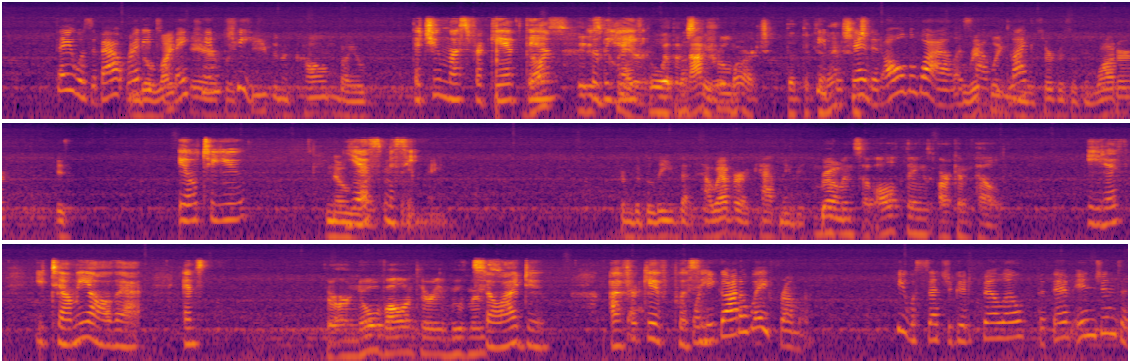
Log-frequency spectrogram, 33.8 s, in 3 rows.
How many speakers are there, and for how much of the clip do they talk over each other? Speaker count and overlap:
five, about 23%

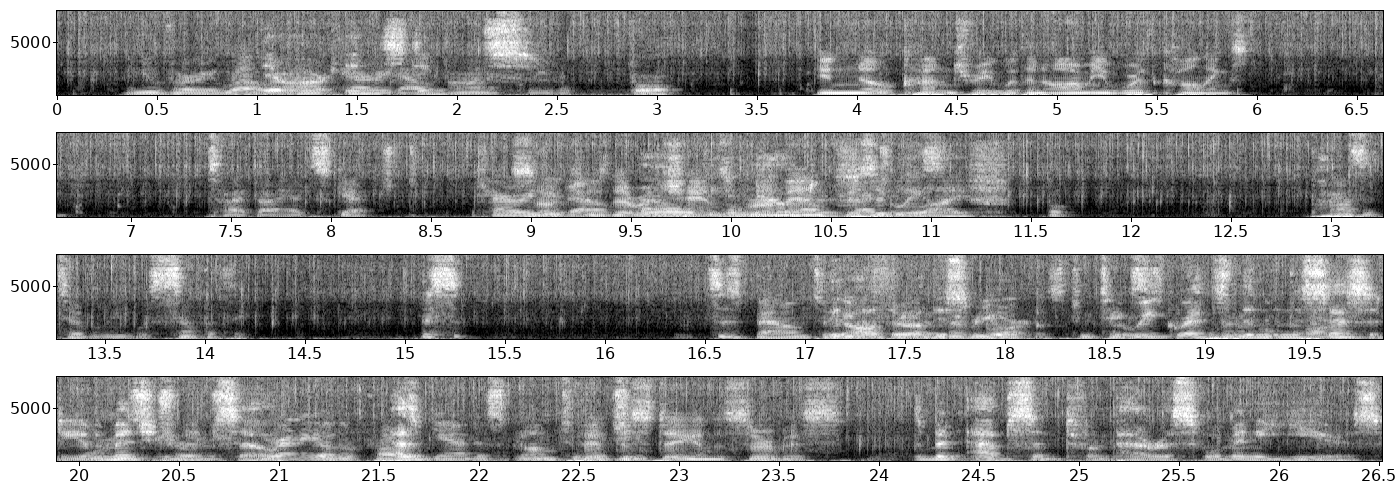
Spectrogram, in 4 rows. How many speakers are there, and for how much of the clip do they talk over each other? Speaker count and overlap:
three, about 37%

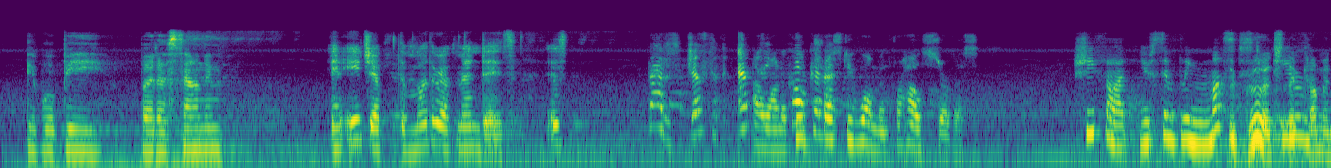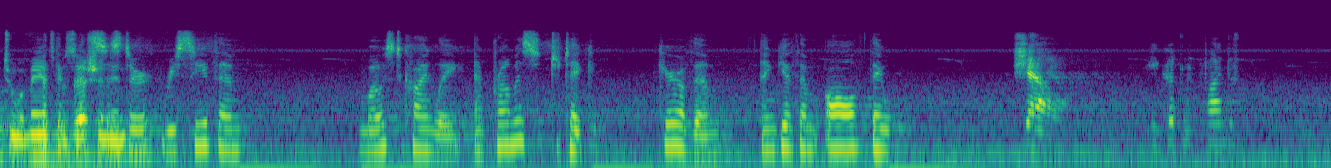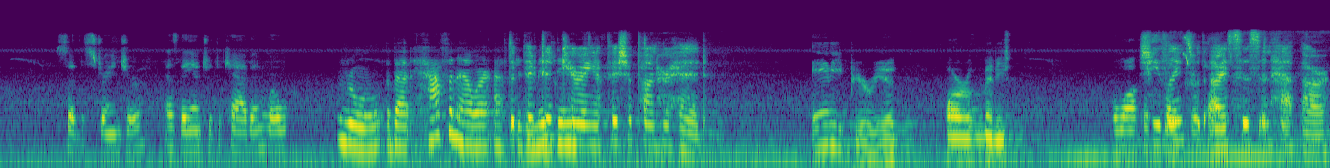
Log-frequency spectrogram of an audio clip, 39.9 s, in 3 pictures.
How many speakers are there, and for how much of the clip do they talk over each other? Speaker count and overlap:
seven, about 12%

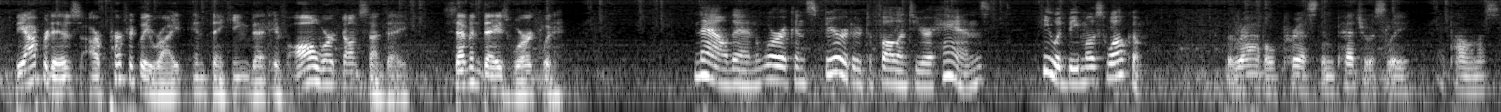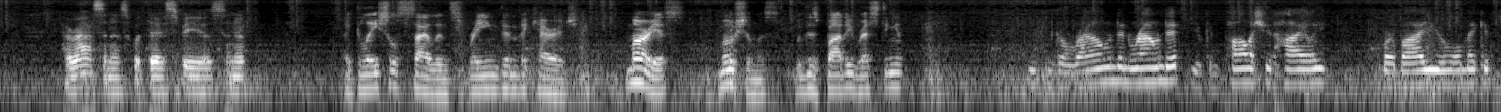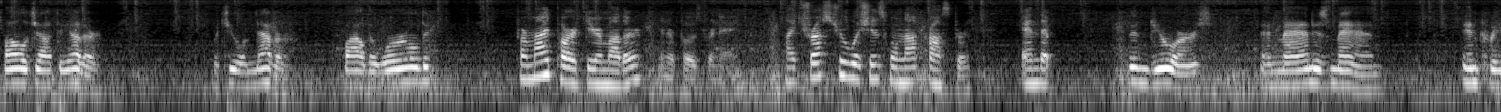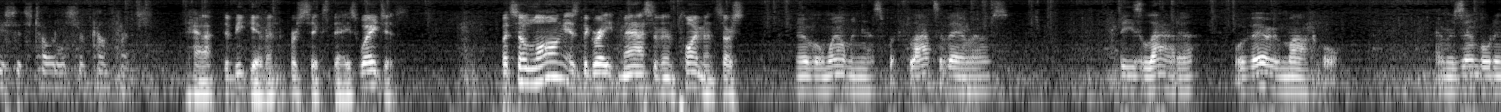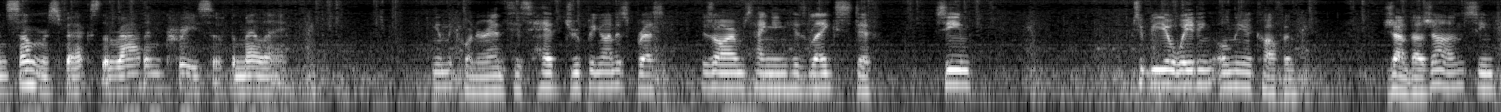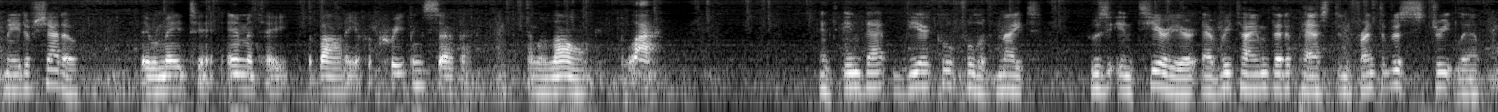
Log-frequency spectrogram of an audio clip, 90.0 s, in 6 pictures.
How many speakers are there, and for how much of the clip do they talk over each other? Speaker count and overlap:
five, no overlap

